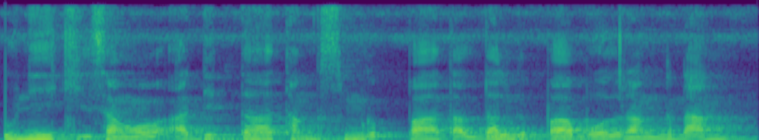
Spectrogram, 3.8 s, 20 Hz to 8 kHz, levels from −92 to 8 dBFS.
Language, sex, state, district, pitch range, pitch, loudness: Garo, male, Meghalaya, West Garo Hills, 120-160 Hz, 135 Hz, -18 LUFS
